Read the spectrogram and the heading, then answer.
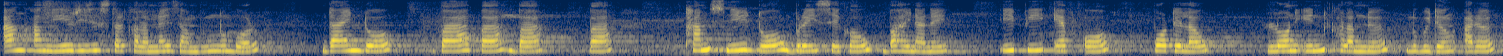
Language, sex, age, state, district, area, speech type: Bodo, female, 18-30, Assam, Baksa, rural, read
